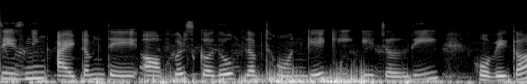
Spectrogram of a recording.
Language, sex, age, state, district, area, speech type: Punjabi, female, 18-30, Punjab, Muktsar, urban, read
